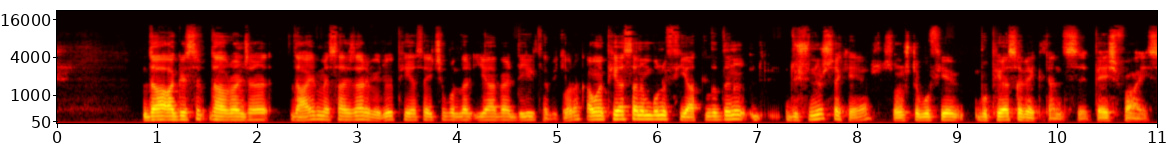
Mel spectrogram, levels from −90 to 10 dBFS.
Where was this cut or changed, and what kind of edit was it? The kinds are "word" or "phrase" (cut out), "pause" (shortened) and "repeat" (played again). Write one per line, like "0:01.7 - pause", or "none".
0:05.1 - phrase
0:07.2 - pause
0:09.1 - pause

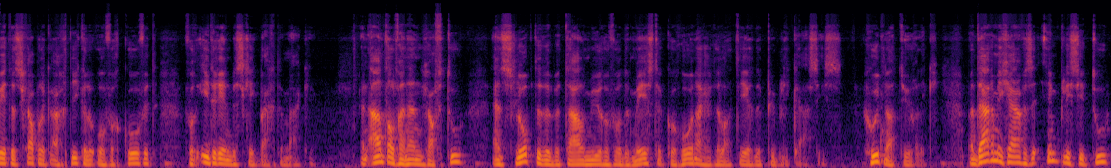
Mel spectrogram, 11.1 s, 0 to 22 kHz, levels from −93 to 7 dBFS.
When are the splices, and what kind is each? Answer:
0:08.6 - pause

